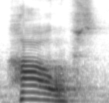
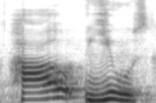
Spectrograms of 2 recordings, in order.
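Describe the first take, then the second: First: Said in the usual way. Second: "House" broken into two separate beats; split into parts. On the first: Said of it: "we can easily pronounce the word". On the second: Shown as a demonstration. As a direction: stretch "House" apart with a pause inside. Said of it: "divide the word into two".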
